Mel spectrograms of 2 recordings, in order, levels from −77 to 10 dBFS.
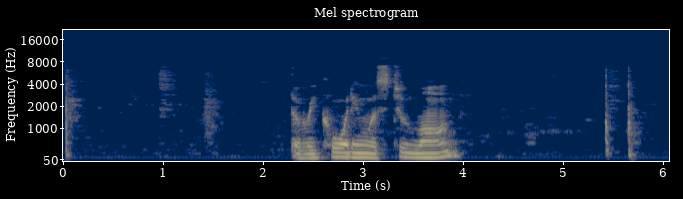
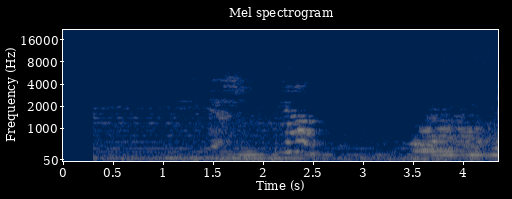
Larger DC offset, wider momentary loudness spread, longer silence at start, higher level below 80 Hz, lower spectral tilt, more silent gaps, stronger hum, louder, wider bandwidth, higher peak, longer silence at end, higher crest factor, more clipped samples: neither; about the same, 19 LU vs 19 LU; second, 0 s vs 0.3 s; second, -68 dBFS vs -56 dBFS; about the same, -7 dB/octave vs -6.5 dB/octave; neither; neither; first, -21 LUFS vs -42 LUFS; second, 7.4 kHz vs 15.5 kHz; first, -6 dBFS vs -24 dBFS; first, 0.35 s vs 0 s; about the same, 20 dB vs 18 dB; neither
